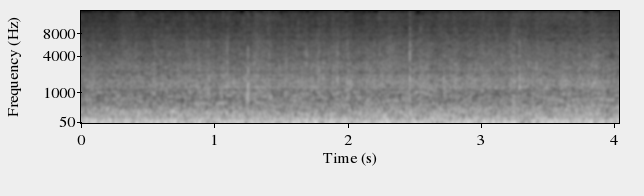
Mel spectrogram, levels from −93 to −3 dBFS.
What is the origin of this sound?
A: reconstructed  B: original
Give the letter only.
A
